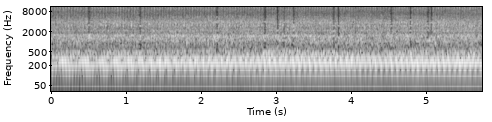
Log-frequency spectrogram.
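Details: 1965 Briggs & Stratton 82906 3 hp wind-up-start engine, sat for years, first run with only fresh gas and oil, main jet possibly clogged: steady even single-cylinder drone at constant speed, no misses or knocks; runs smoothly.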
